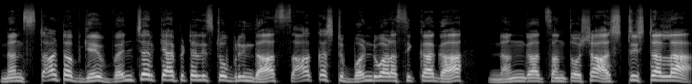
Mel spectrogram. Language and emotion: Kannada, happy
